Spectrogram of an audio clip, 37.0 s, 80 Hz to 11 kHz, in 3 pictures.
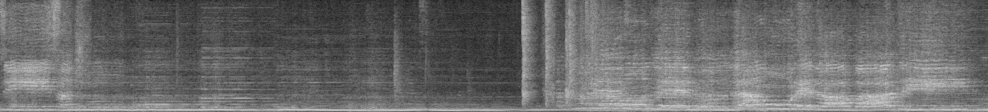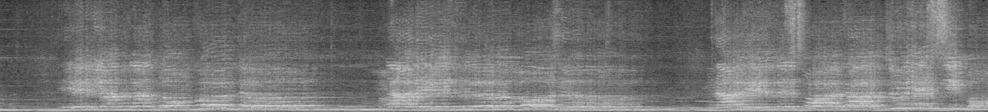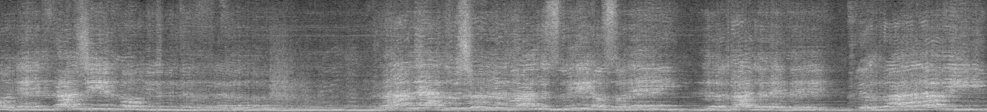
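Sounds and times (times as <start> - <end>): youth choir singing: 0.0 - 5.3, 6.8 - 37.0.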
